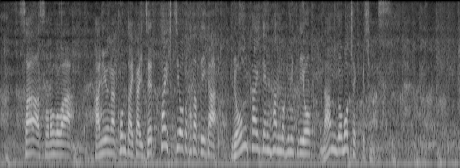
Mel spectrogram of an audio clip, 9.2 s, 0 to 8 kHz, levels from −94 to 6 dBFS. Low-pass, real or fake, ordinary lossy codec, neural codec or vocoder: none; fake; none; codec, 16 kHz, 8 kbps, FunCodec, trained on LibriTTS, 25 frames a second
